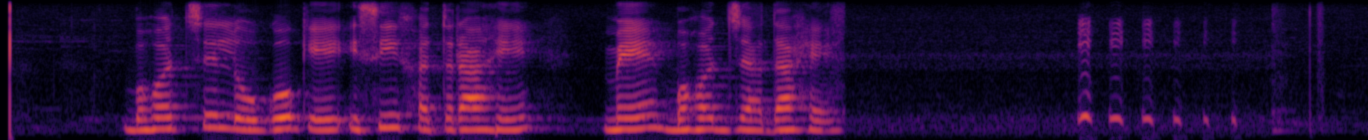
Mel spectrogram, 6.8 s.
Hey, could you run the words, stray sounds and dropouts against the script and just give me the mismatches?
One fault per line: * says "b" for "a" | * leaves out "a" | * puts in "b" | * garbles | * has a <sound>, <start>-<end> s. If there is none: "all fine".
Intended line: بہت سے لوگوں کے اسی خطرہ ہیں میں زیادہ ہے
* puts in "بہت"
* has a laugh, 5.4-6.2 s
